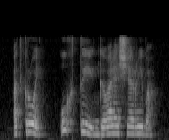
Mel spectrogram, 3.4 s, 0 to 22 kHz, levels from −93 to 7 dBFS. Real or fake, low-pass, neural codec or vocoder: real; 7.2 kHz; none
